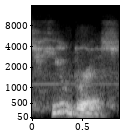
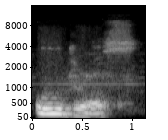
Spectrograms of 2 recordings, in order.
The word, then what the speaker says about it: hubris: Well, ma'am, you pronounced it wrong. It's hubris, not ubris.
